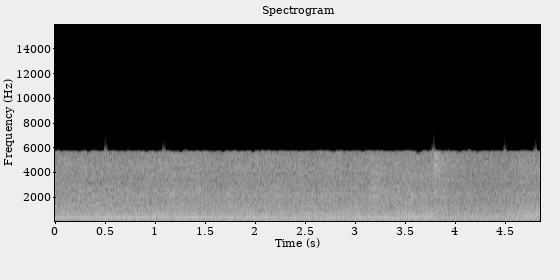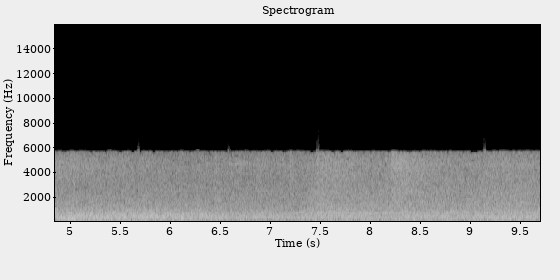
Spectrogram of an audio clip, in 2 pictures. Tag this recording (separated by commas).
Pink noise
